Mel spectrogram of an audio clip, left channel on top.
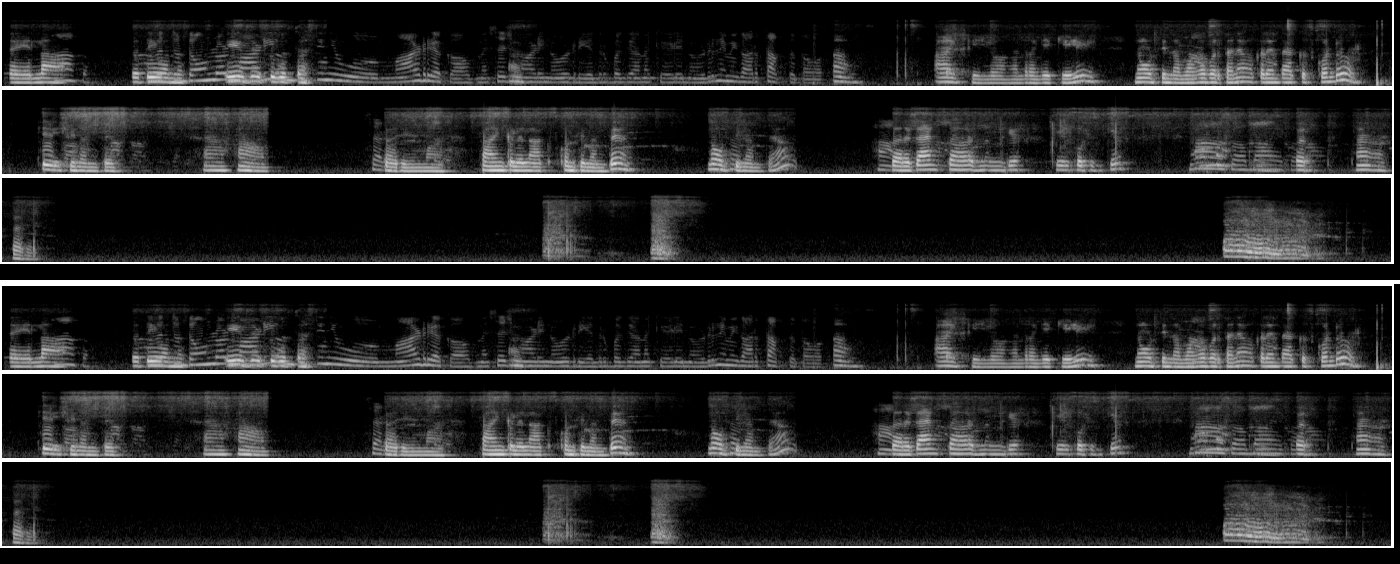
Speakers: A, on the left; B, on the right.
A: ಎಲ್ಲಾ
B: ಹಾಕ್ಕ
A: ಪ್ರತಿ
B: ಇವತ್ತು
A: ಒಂದು
B: ಡೌನ್ಲೋಡ್
A: ಈಸಿ
B: ಮಾಡಿ
A: ಸಿಗುತ್ತೆ
B: ಒಂದ್ಸರ್ತಿ ನೀವು ಮಾಡ್ರಿ ಅಕ್ಕ ಮೆಸೇಜ್
A: ಹ
B: ಮಾಡಿ ನೋಡ್ರಿ ಅದ್ರ ಬಗ್ಗೆ ಅನಕ್ ಕೇಳಿ ನೋಡ್ರಿಮಗ್ ಅರ್ಥ ಆಗ್ತದೆ
A: ಹಾ ಆಯ್ತುಲ್ಲೋ ಅ ನಗೆ ಕೇಳಿ ನೋಡ್ತೀನಿ ನನ್
B: ಹಾ
A: ಮಗ ಬರ್ತಾನೆ ಅವಗ ಕರೆನ್ಸ್ ಹಾಕ್ಸ್ ಕಸ್ಕೊಂಡು
B: ಹಾ
A: ಕೇಳ್ತೀನಂತೆ
B: ಅಕ್ಕ ಅಕ್ಕ ಸರಿ ಅಕ್ಕ,
A: ಹ ಹಾ
B: ಸರಿ
A: ಸರಿಮ್ಮ
B: ಅಕ್ಕ
A: ಸಾಯಂಕಾಲ ಎಲ್ಲಾ ಹಾಕ್ಸ್ಕೊಂತೀನಂತೆ ನೋಡ್ತೀನ
B: ಸರಿ ಅಕ್ಕ
A: ಅಂತೆ
B: ಹಾ
A: ಸರಿ
B: ಅಕ್ಕ
A: ಥ್ಯಾಂಕ್ಸ್ ನ ನಗೆ ಹೇಳ್ಕೊಟ್ಟಿದ್ದಕ್ಕೆ
B: ಹಾ
A: ಅಮ್ಮ
B: ಅಕ್ಕ ಬಾಯ್ ಅಕ್ಕ
A: ಸರಿ ಹಾ ಹಾ ಸರೆ ಚು ಚು ಹ್ಮ ಹ ಹ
